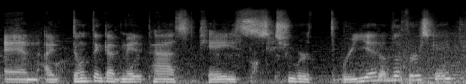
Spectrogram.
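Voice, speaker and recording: Higher-voiced man streaming a game. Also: animated, measured pace. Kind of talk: casual live game-stream chat. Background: game music.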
